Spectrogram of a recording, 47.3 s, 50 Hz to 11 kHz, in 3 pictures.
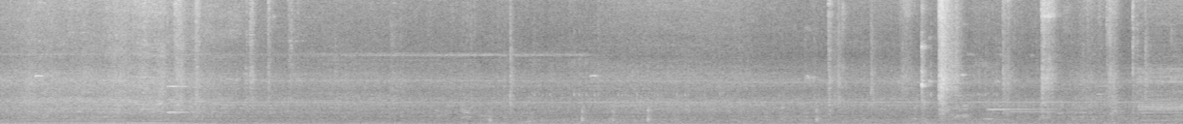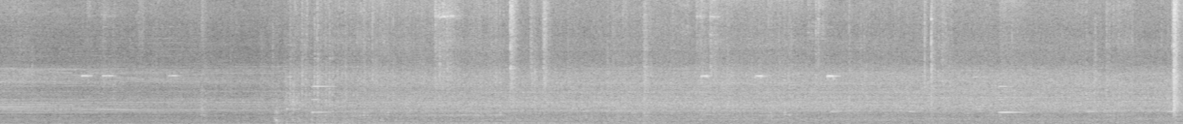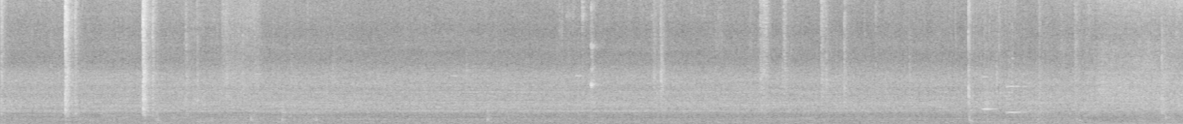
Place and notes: {"title": "Guandu, Beitou District, Taipei City - Use cash machines in stores", "date": "2012-07-03 21:11:00", "latitude": "25.13", "longitude": "121.47", "altitude": "11", "timezone": "Asia/Taipei"}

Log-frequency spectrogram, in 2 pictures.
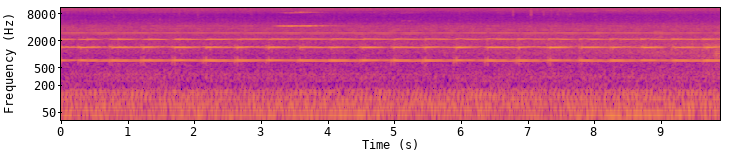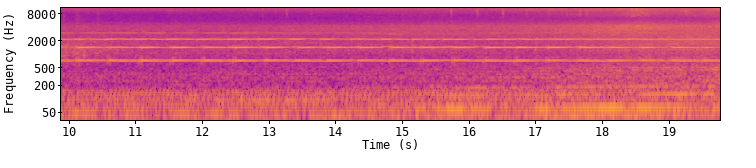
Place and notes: {"title": "Jung Li City, Taoyuan - Level crossing", "date": "2012-06-11 20:17:00", "description": "Level crossing, Train traveling through, Sony PCM D50 + Soundman OKM II", "latitude": "24.97", "longitude": "121.26", "altitude": "124", "timezone": "Asia/Taipei"}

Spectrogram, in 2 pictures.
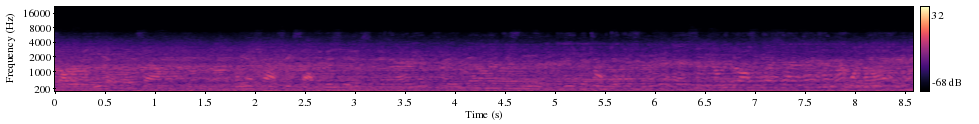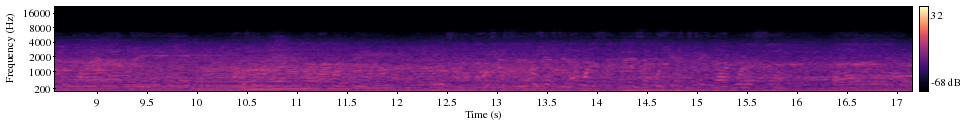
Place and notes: {"title": "Unnamed Road, Derby, UK - British Motorcycle Grand Prix 2004 ... qualifying ...", "date": "2004-07-24 13:50:00", "description": "British Motorcycle Grand Prix 2004 ... qualifying part one ... one point mic to minidisk ...", "latitude": "52.83", "longitude": "-1.37", "altitude": "74", "timezone": "Europe/London"}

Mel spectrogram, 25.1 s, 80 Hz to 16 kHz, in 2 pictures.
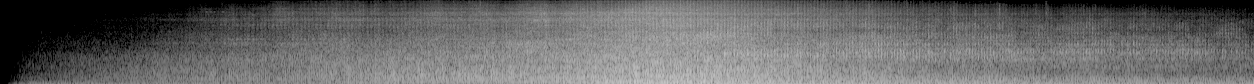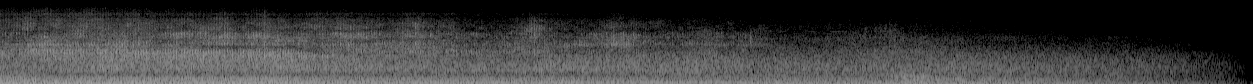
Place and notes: {"title": "Hardy Station - 1930 Ford Model A, By (Neumann 190i, Sound Devices 722)", "latitude": "36.31", "longitude": "-91.48", "altitude": "109", "timezone": "Europe/Berlin"}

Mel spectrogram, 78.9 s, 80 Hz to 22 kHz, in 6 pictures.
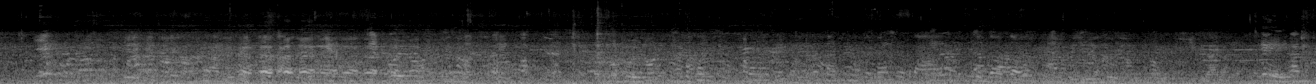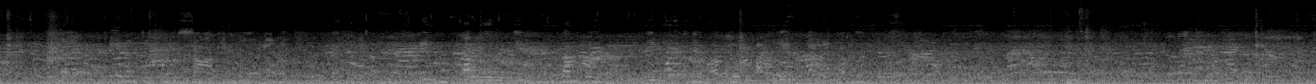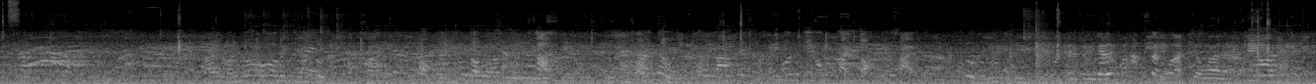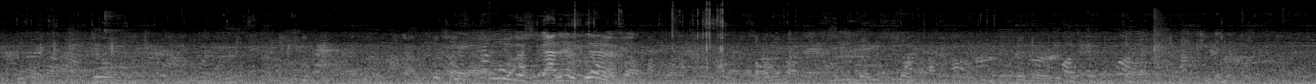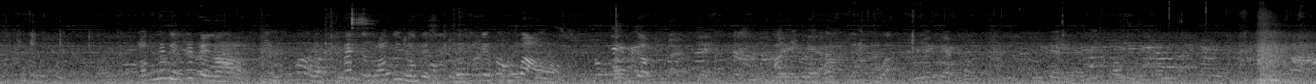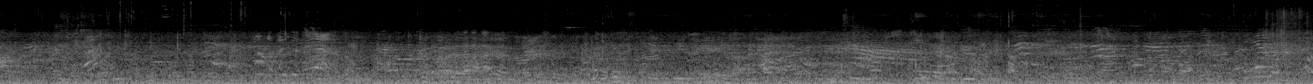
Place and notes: {"title": "National Theater, Taiwan - Chat", "date": "2013-10-10 13:31:00", "description": "Processions and assemblies of people gathered together to break chat, Binaural recordings, Sony PCM D50 + Soundman OKM II", "latitude": "25.04", "longitude": "121.52", "altitude": "8", "timezone": "Asia/Taipei"}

